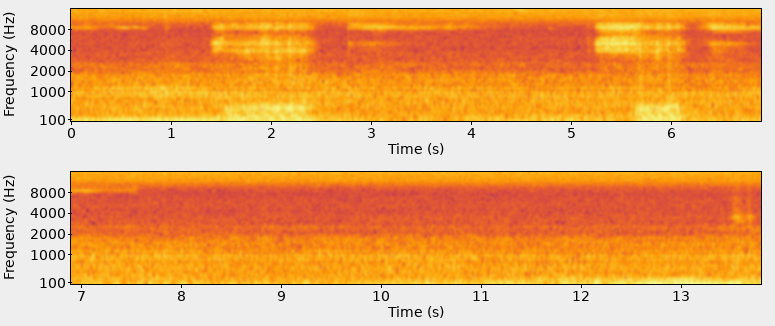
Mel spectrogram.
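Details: Loud snoring from a dog asleep: two distinct rasping, buzzy snores about four seconds apart, each short and harsh, over a continuous low rumble of slow breathing.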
